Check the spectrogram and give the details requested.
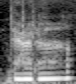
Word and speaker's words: data: I would pronounce this word as data. Data. Data. But it is also commonly pronounced data. Data or data.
